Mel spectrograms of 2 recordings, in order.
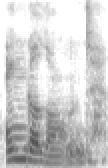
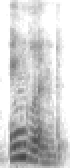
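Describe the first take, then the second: First: It is said in a medieval English pronunciation. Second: It is said in the modern English pronunciation.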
